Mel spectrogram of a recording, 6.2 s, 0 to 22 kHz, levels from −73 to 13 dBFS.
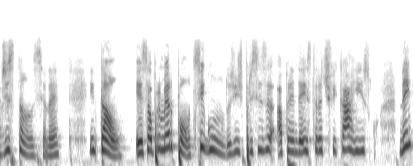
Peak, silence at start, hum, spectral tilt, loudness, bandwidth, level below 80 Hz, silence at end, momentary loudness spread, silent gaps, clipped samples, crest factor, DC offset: -2 dBFS; 0 s; none; -6 dB/octave; -18 LUFS; 9.2 kHz; -42 dBFS; 0 s; 10 LU; none; under 0.1%; 16 dB; under 0.1%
